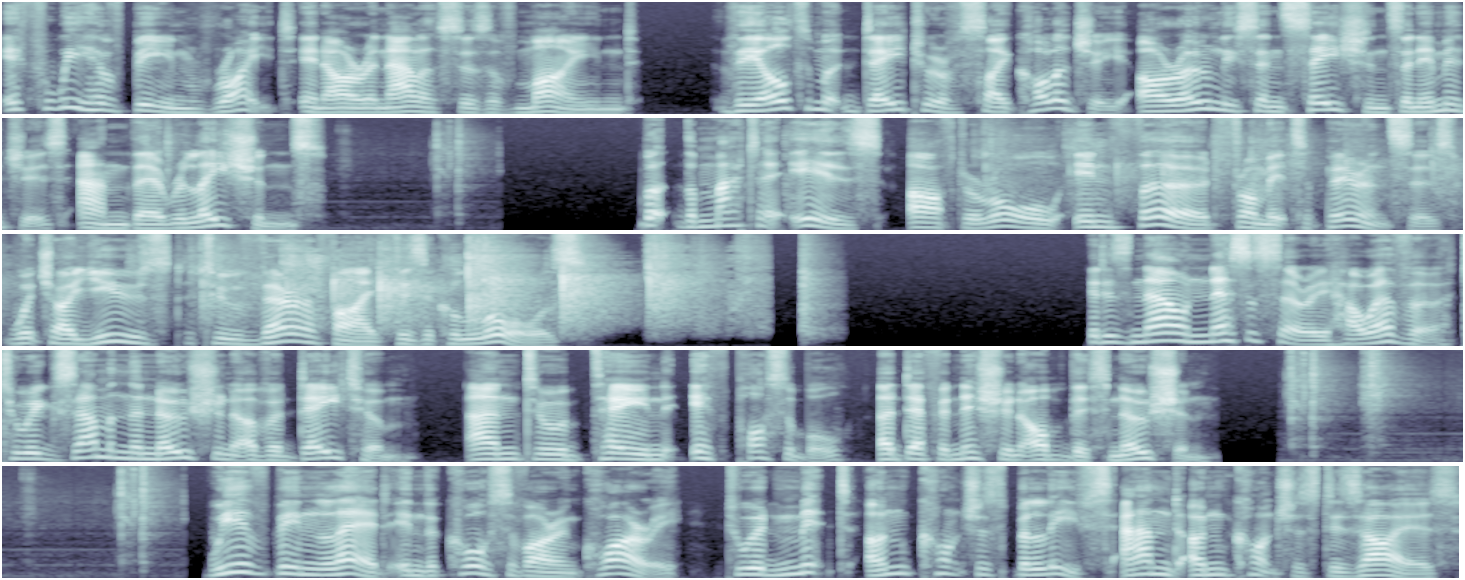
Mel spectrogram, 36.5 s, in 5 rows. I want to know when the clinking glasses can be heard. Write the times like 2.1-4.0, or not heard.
not heard.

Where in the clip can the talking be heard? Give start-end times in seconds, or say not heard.
0.0-8.9, 10.5-17.6, 20.1-27.9, 30.2-36.4.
